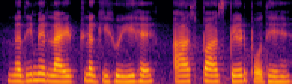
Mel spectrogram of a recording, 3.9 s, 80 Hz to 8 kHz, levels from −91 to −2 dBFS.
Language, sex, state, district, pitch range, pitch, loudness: Hindi, female, Goa, North and South Goa, 195-205 Hz, 195 Hz, -21 LUFS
